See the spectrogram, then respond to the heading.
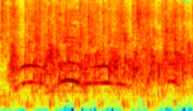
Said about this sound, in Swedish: Ja, men, och då, fan, applåd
